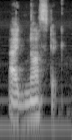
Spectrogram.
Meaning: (adjective) 1. Doubtful or uncertain about the existence or demonstrability of God or other deity 2. Having no firmly held opinions on something 3. Of or relating to agnosticism or its adherents
- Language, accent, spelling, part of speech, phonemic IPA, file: English, US, agnostic, adjective / noun, /æɡˈnɑstɪk/, En-us-agnostic.ogg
